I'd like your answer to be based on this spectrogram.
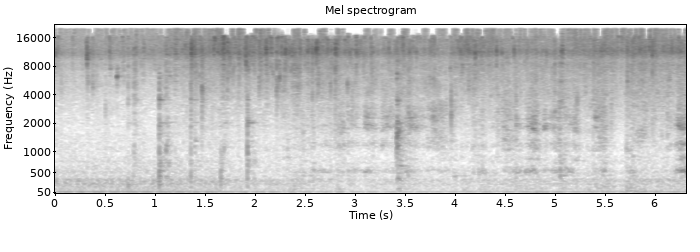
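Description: Panch phoron seeds hit hot oil for achari paneer, giving a steady, close crackling sizzle with light stirring clatter throughout and no talking.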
